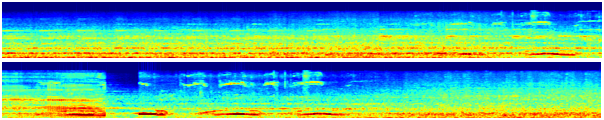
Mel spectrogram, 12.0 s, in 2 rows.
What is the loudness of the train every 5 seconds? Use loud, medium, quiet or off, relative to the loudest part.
loud, medium, loud.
